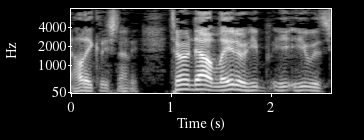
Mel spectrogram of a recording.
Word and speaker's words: Hare Krishna: Hale Krishna.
